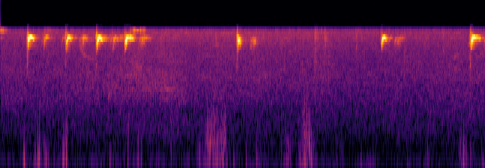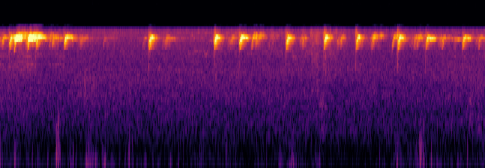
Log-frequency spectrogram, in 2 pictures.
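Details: In Galicia, a white wagtail gives thin, very high chips in loose runs throughout, over low wind rumble and soft thumps; white wagtail.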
